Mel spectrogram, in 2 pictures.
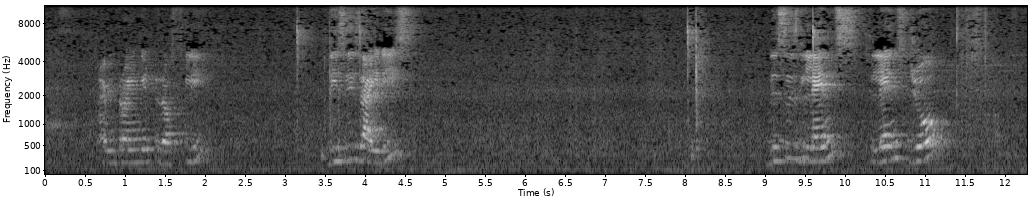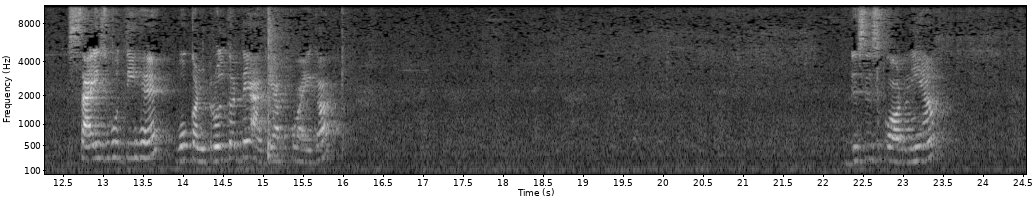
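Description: A woman speaks calmly in short bursts, close by.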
